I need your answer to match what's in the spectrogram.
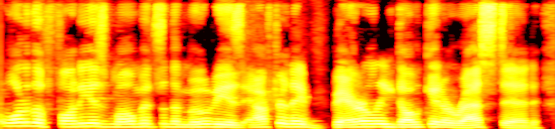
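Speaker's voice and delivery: ordinary delivery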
